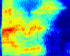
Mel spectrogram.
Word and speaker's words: iris: En inglés se pronuncia iris, la I latina que está al principio, se pronuncia como un diptongo, A-I, iris, ¿sí?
